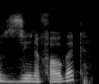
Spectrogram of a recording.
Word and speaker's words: xenophobic: We can have, I don't know, xenophobic. Xenophobic, that starts with a Z sound.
